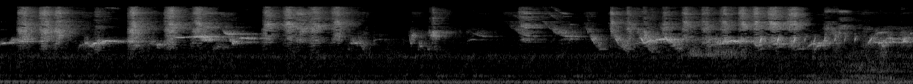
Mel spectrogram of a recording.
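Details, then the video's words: A canary sings in the morning, bright high trilled phrases of a second or two, repeated with short gaps, over a faint low hum. "Kicauan kenari di pagi hari"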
